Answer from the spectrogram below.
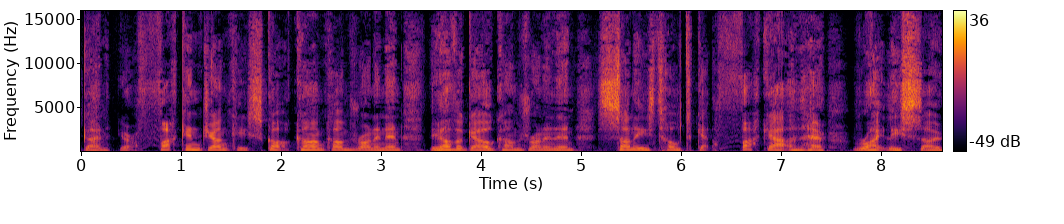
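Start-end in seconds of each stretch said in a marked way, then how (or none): none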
